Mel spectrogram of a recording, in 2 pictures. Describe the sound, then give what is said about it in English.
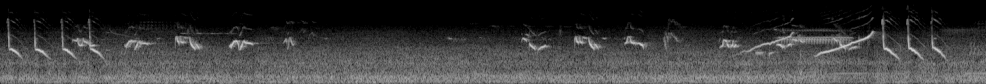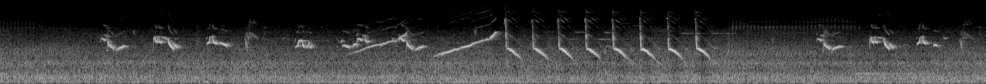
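Robin, cardinal and red-winged blackbird songs overlap at Hammonasset Beach State Park in Madison, Connecticut, recorded by Mark Seth Lender: repeated warbled phrases mixed with bursts of rapid, clear sweeping whistles, all over a steady background hiss with no talking. “There's a robin and a cardinal, and then a red-winged blackbird.”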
